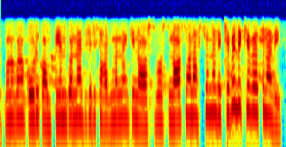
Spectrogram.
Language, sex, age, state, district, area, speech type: Odia, female, 45-60, Odisha, Angul, rural, conversation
